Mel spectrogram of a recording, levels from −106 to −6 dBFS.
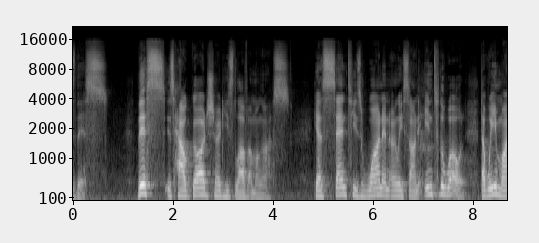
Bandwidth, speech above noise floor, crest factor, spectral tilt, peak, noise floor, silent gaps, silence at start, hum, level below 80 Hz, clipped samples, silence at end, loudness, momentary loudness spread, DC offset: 14.5 kHz; 38 dB; 20 dB; -5.5 dB/octave; -12 dBFS; -70 dBFS; none; 0 s; none; -74 dBFS; under 0.1%; 0 s; -33 LUFS; 18 LU; under 0.1%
